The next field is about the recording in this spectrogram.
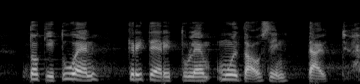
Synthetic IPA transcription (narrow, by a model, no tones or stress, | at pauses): t̪o̞kit̪uen | krit̪e̞ːɾit̪tːule̞ːmult̪ɑosint̪æɥt̪ːy̥æ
